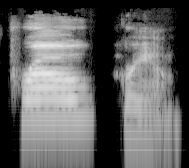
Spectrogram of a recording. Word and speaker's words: program: We know that usually the first syllable is accented, so we'll put the accent symbol there. Program. Program. Okay, so when we say the first syllable is accented, we say it a little bit stronger. Program.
